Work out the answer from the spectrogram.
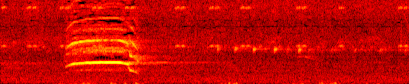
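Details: Juvenile Black-and-chestnut Eagle in Ecuador giving one shrill, whistled call about half a second long, slightly wavering and dropping sharply at the end, over quiet background with a few faint low thumps.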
